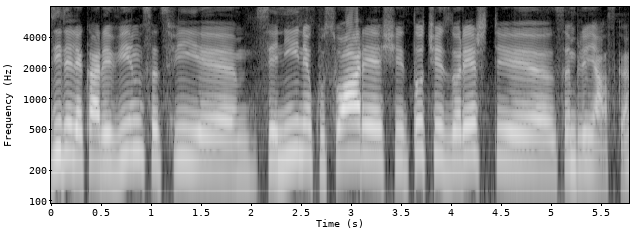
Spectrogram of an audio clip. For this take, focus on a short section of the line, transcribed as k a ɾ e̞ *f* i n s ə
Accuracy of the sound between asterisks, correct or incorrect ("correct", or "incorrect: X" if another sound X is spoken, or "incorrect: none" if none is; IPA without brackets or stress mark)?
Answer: incorrect: v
